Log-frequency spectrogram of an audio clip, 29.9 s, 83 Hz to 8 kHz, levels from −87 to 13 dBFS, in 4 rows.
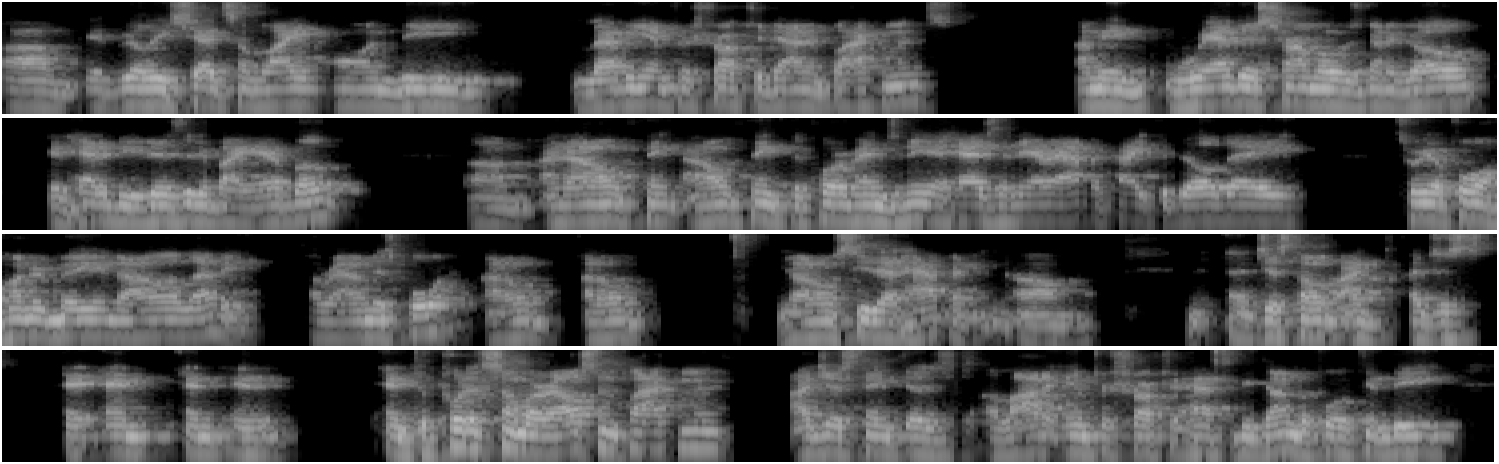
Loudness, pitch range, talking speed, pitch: -26 LUFS, 115-125 Hz, 210 wpm, 120 Hz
